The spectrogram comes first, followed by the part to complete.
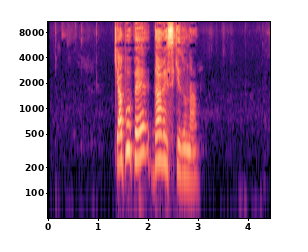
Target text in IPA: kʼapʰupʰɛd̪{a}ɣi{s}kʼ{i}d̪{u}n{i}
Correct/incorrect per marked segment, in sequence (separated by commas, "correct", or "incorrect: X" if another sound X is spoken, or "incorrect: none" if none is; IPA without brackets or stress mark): correct, correct, correct, correct, incorrect: a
